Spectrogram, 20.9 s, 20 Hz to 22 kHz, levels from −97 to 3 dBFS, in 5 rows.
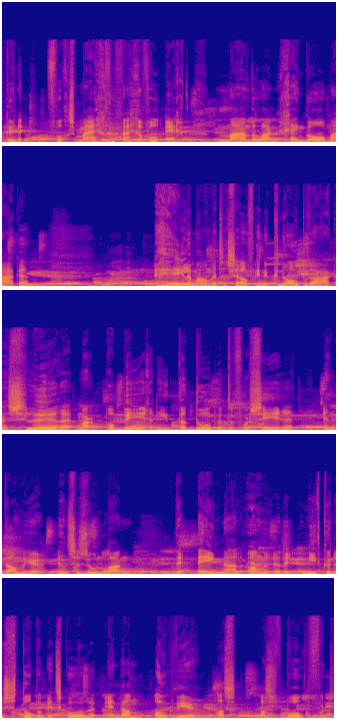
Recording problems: background chatter; loud; throughout; 3 voices, 9 dB below the speech

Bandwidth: 16 kHz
